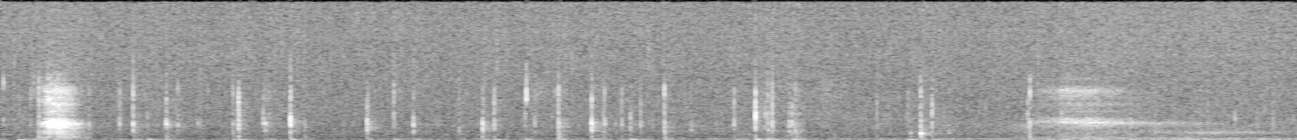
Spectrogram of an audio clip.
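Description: Long fingernails on both hands scratch and tap the rhinestone-studded upper of a single blue rhinestone platform stiletto, which stands upright, hollow and empty. A bright scrape opens the clip, followed by a quick run of small, crisp clicks and ticks over a low steady hum. It ends in a softer, continuous scratchy rasp.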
